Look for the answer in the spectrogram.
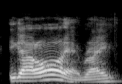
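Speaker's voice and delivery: ordinary talk, nothing marked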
